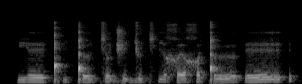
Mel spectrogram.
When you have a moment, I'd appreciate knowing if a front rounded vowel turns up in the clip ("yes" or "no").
yes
